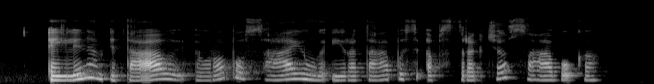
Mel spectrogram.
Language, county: Lithuanian, Šiauliai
